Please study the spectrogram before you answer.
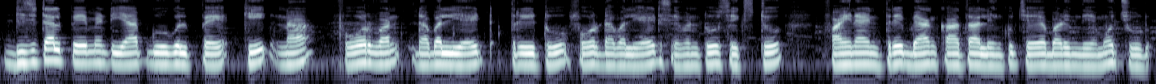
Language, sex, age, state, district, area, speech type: Telugu, male, 18-30, Telangana, Mancherial, rural, read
